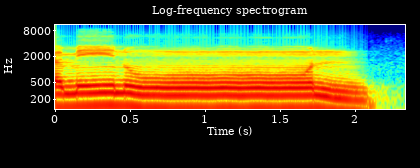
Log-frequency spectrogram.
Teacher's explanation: ആമീനൂൻ മറ്റക്ഷരങ്ങൾക്ക് തഫ്ഖീം വരാതെ ശ്രദ്ധിക്കുക. ആമീനൂൻ എല്ലാം തർഖീഖിൻ്റേതാണ്.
